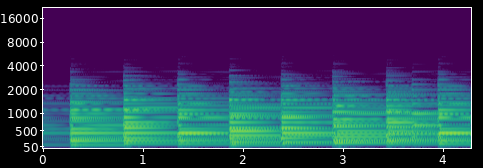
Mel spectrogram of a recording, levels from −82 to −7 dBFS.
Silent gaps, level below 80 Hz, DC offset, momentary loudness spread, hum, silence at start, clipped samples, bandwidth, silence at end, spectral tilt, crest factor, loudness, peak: none; -60 dBFS; under 0.1%; 3 LU; none; 0 s; under 0.1%; 4.5 kHz; 0 s; -11 dB/octave; 14 dB; -25 LUFS; -10 dBFS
